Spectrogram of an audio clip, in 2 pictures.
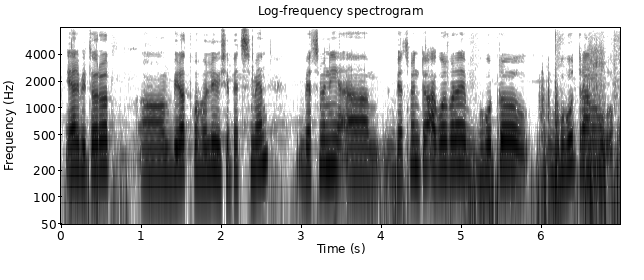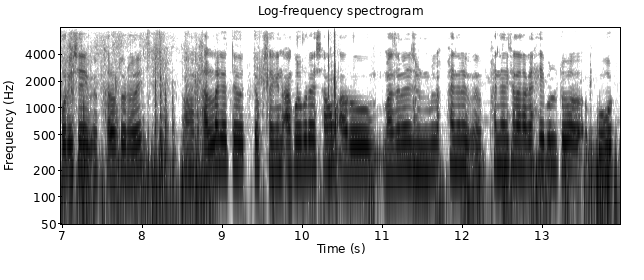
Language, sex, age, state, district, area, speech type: Assamese, male, 18-30, Assam, Barpeta, rural, spontaneous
